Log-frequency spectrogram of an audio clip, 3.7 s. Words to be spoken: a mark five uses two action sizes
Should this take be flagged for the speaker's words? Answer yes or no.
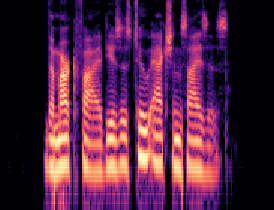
yes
